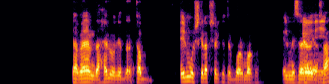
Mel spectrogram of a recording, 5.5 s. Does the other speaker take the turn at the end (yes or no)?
yes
